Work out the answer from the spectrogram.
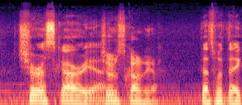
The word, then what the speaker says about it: churrascaria: You're better at pronouncing things. Churrascaria? Churrascaria.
